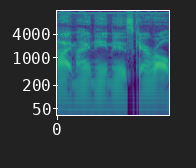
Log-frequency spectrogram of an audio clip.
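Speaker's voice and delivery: put-on robotic voice. Recalling how older voice assistants used to sound: imitating a robotic voice. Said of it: "Very robotic".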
